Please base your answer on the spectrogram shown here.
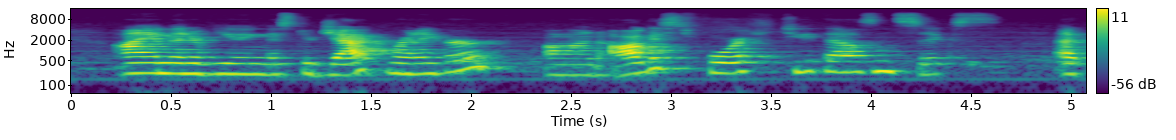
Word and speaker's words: Rininger: Okay, and I'm saying it correctly, Rininger? Is that Ma'am? Rininger is how you pronounce it?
